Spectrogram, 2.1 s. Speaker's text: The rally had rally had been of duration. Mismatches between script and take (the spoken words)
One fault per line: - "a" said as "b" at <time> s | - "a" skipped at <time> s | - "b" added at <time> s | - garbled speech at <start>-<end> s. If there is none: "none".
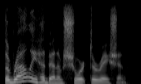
- "rally had" skipped at 0.7 s
- "short" added at 1.0 s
